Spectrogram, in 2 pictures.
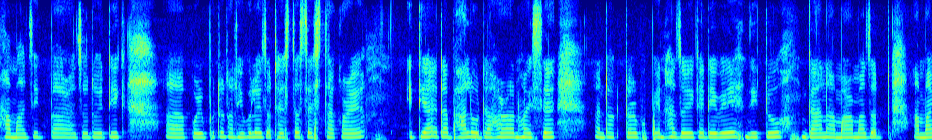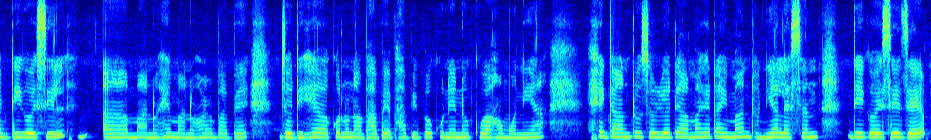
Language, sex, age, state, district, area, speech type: Assamese, female, 18-30, Assam, Dhemaji, rural, spontaneous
